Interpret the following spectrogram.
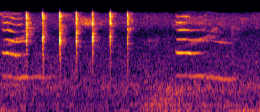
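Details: Rescue domestic cat outdoors on a roof in a garden on a sunny morning: a quick run of seven sharp, high chirping pulses, then a brief pause and a short, thin meow that slides downward.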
